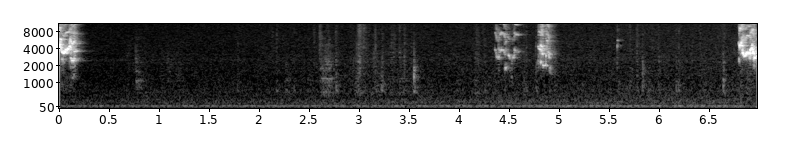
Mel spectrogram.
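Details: Pet rosy-faced lovebird uttering scattered piercing chirps: one at the start, a pair in the middle and another loud shriek at the end, separated by quiet stretches.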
